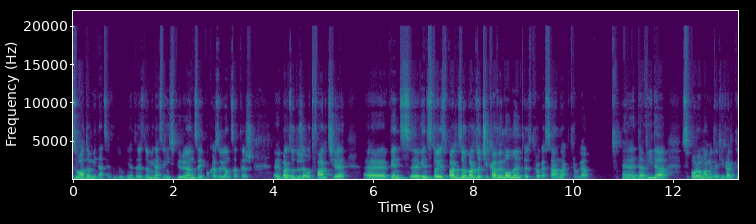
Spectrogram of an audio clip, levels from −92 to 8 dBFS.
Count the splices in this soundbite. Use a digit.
1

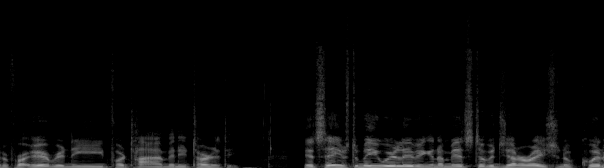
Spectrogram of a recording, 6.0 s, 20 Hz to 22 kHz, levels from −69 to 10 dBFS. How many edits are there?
1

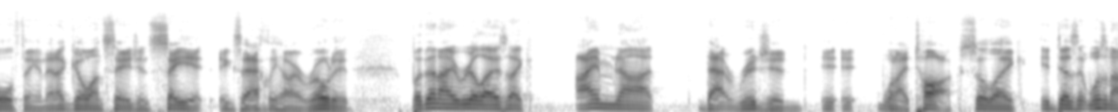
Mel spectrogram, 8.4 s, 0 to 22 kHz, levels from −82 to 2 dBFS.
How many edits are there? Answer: 0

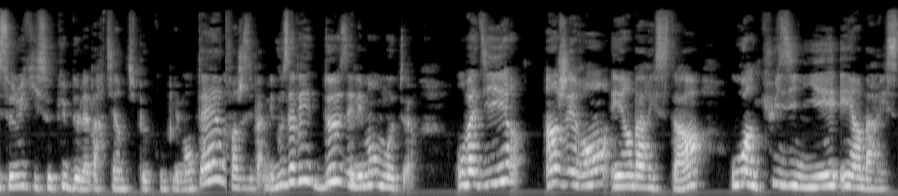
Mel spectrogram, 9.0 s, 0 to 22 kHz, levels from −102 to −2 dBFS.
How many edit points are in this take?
1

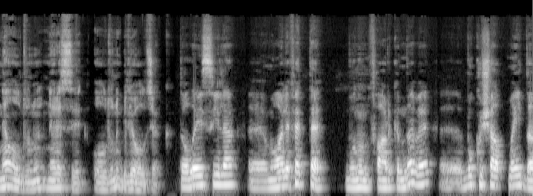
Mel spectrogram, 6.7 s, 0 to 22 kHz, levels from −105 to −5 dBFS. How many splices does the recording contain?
1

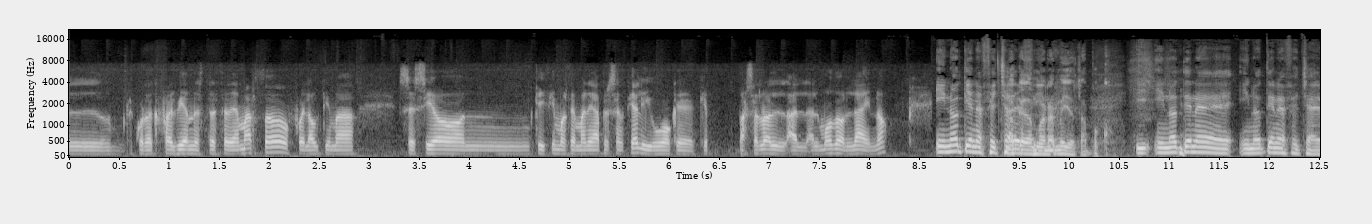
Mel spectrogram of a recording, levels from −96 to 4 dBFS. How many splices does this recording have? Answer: 1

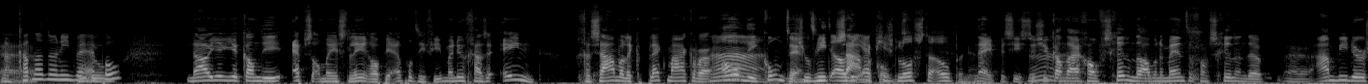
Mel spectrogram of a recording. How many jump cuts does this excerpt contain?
0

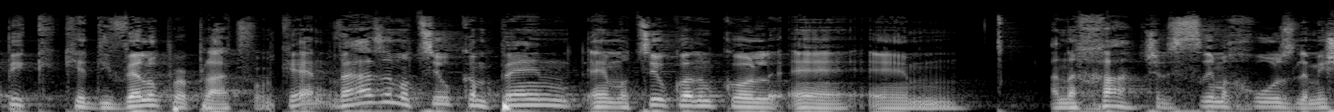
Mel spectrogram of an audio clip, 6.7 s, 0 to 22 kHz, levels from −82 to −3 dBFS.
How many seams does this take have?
1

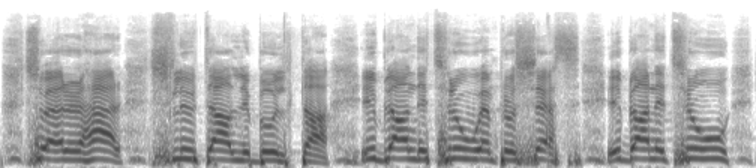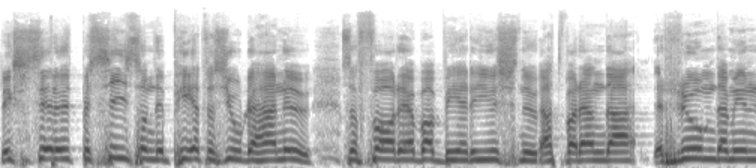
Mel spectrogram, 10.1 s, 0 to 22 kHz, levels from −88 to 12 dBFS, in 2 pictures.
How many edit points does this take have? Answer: 2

